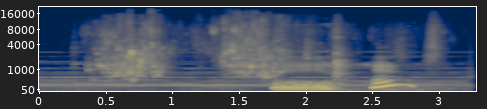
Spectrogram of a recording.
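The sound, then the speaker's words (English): Water splashes and runs while a person is being washed, a steady rushing wash of sound with a voice speaking briefly over it near the end. “Here, let's wash that out, too.”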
